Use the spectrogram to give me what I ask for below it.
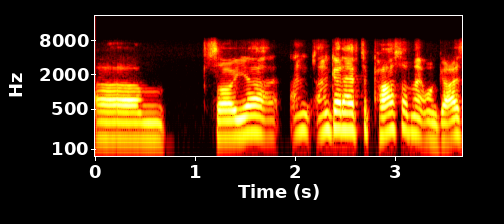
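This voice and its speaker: A man talks at a high pitch with ordinary pitch variation. The sound is dry and close, with no echo. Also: quiet background. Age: 50s. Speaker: ultra-runner and coach. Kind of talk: podcast interview. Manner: halting, many fillers and repeats.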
